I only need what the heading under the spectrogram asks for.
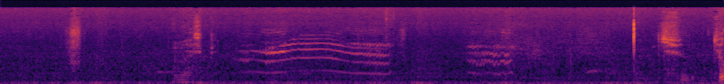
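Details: Male cat calling for a female, giving one long arching meow that rises and falls, then a shorter second meow, over steady low hum with occasional clicks and a few spoken words.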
